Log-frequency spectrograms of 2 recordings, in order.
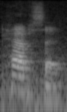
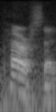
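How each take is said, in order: No difference in how they are said.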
